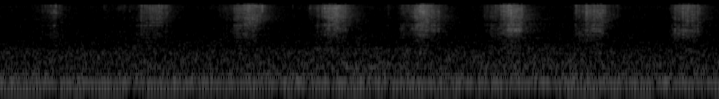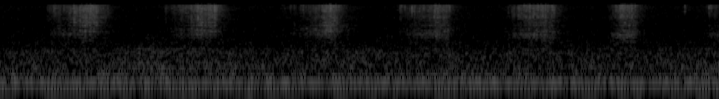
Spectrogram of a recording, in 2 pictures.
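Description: Razorock Stealth Slant, a black aluminium slant-bar safety razor, scraping through lathered stubble on the chin and jaw in quick short strokes, about two or three a second, faint.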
